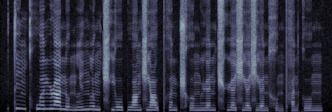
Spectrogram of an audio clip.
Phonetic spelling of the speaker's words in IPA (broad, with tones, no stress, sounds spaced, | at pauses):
t̪ i˥˩ ŋ kʰ w ə˥ n ɻ a˥˩ n ʊ̰˨˩ ŋ l i˥ ŋ l ʊ˥˧ ŋ t͡ɕʰ j o˥˩ ʊ̯ p w ɑ˥ ŋ ɕ j ɑ˥˧ ʊ̯ pʰ ə˥˩ n ʈ͡ʂʰ ɤ˧˥ ŋ l ɥ ɛ˧˥ n t͡ɕʰ ɥ ɛ˥˧ ɕ j ɛ˥˩ ɕ j ɛ˧˥ n x ʊ̰˨˩ ŋ pʰ a˦ n k ʊ˥ ŋ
